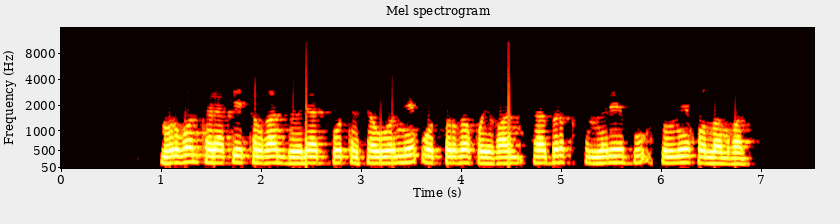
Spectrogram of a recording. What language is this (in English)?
Uyghur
